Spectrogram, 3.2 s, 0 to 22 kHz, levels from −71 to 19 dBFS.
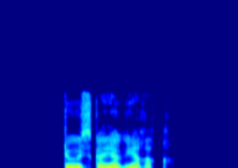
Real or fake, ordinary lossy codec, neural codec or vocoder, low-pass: real; MP3, 48 kbps; none; 9.9 kHz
